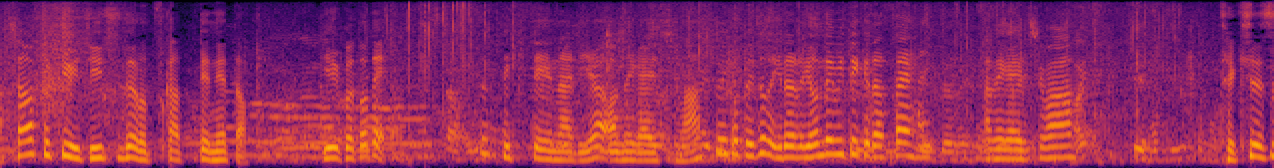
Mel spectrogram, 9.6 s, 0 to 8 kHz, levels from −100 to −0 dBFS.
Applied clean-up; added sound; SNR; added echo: none; none; none; none.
